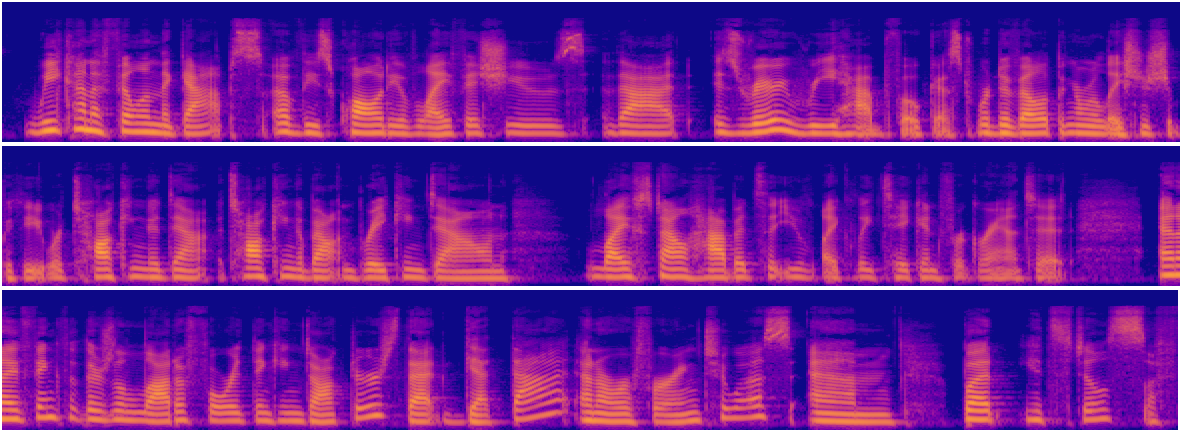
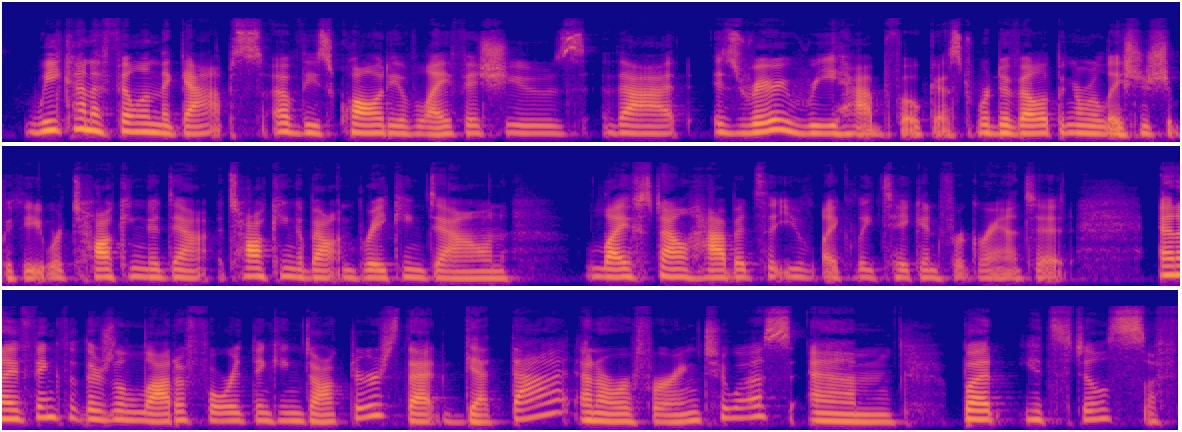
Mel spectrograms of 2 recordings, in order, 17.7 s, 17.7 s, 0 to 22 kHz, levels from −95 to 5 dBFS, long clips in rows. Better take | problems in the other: neither | none

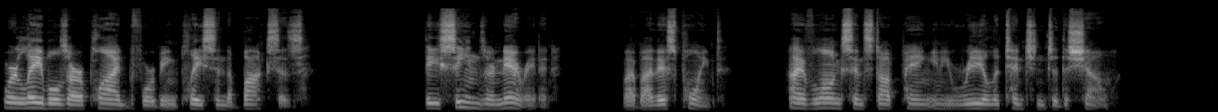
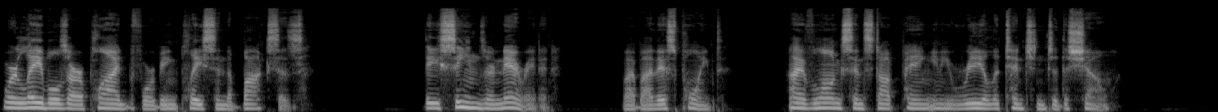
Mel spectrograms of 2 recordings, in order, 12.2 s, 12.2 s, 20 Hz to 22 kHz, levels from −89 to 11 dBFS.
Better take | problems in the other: second | thin; very; fading below 400 Hz

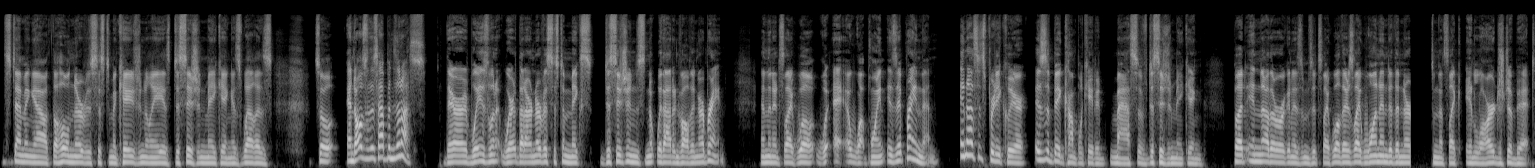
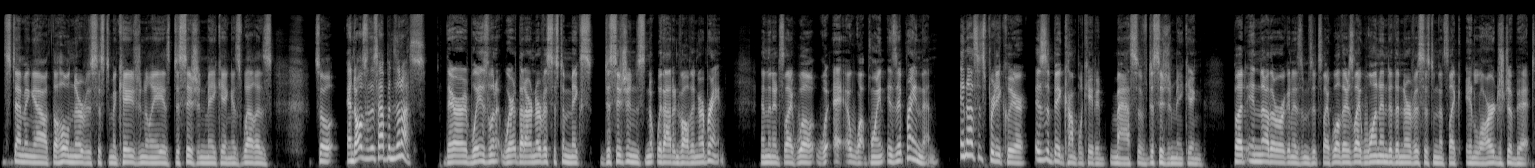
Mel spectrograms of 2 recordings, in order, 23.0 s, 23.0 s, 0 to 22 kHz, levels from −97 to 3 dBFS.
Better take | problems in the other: second | audio cutting out; at 21 s

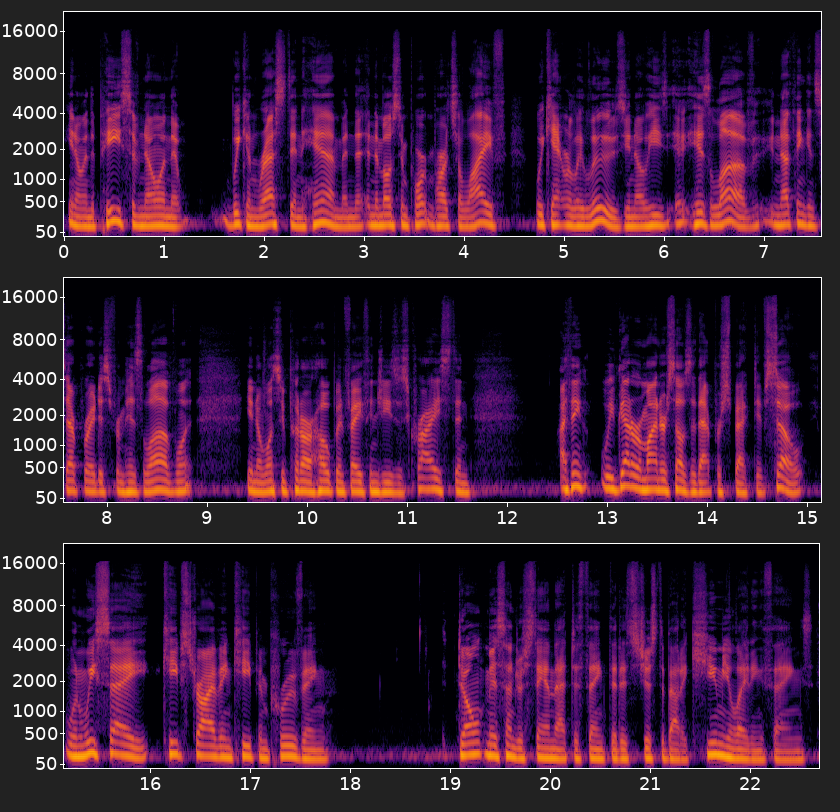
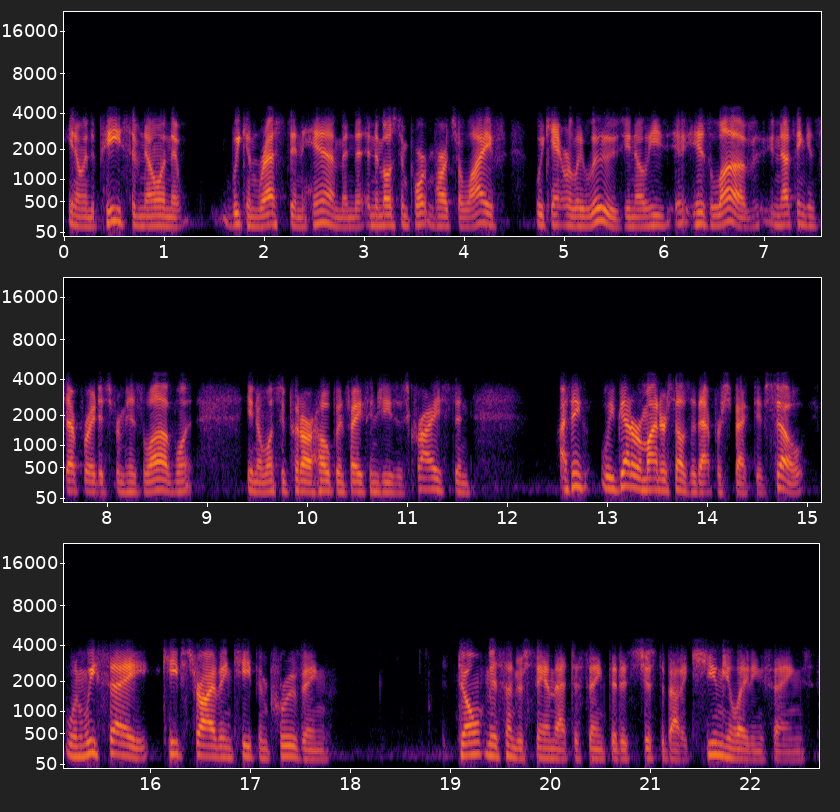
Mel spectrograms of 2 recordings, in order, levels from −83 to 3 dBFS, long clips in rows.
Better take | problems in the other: first | phone-call audio

